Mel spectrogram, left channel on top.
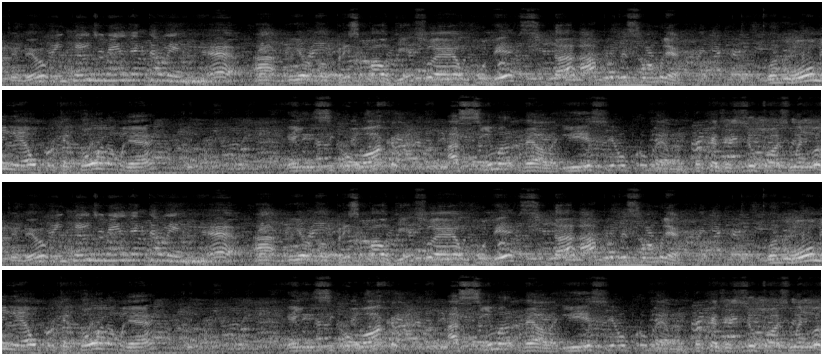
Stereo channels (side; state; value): both; identical; correlation 1.00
